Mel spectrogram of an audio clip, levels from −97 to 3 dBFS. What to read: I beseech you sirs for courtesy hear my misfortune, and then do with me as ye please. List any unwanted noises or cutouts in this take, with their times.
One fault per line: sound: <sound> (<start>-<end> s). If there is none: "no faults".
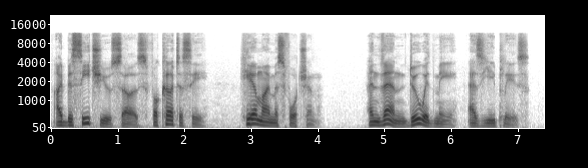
no faults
